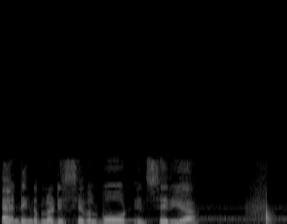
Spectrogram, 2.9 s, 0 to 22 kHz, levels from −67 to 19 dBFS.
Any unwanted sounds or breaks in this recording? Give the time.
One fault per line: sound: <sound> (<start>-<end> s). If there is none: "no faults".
sound: thud (2.4-2.8 s)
